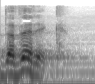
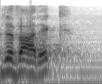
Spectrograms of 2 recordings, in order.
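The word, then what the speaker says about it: Davidka: The Israelis had a tremendously noisy mortar called a Davidic. Now I'm spelling a D-A-V-I-D-K-A. So I don't know if that's the pronunciation, but that's how I'm pronouncing it. David with a K-A on the end of it.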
